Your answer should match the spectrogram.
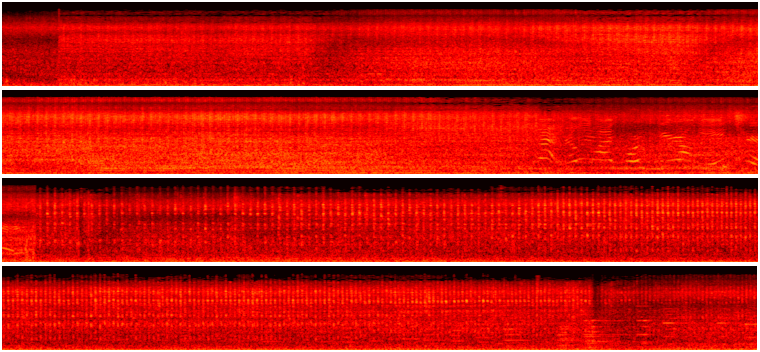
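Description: Mixed outdoor noise with voices in the background, then, about halfway through, the steady low hum of a Minneapolis-Moline tractor's engine running as it drives slowly past.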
